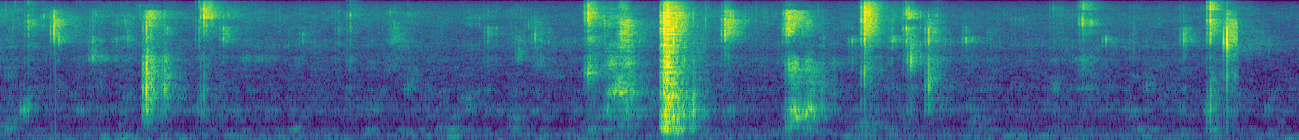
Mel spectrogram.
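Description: A spatula scraping and knocking against a kadhai as chopped onion and green chillies are stir-fried in oil: a run of irregular scrapes, the loudest about three seconds in.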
